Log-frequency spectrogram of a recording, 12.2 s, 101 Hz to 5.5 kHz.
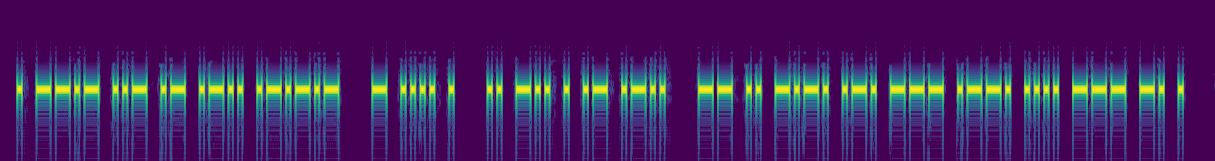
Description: Morse code, heard as a keyed tone, about 25 wpm, 600 Hz. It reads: EQUAL. THE IDEAL MICROPHONE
